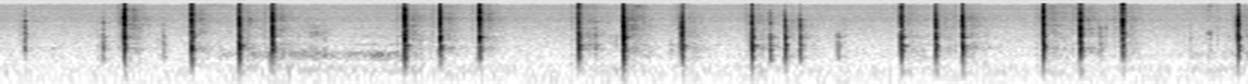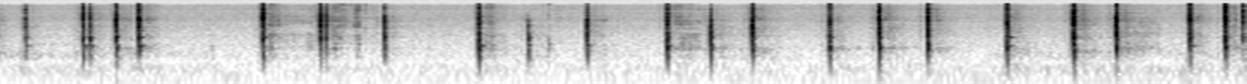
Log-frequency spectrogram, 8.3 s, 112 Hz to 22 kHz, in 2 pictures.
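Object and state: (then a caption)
Plastic powder compact tapped with fingernails. A small, flat, black plastic Fit Me pressed powder compact, closed and held in the hands, is tapped on its lid with long fingernails. Around 40 sharp, dry clicks come in an uneven rhythm, each bright and very short with almost no ring, over a quiet background.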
